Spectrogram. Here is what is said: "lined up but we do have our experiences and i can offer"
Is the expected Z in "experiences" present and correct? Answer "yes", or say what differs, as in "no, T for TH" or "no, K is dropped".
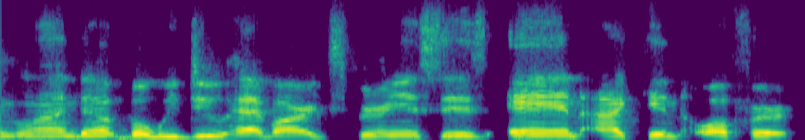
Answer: yes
